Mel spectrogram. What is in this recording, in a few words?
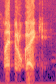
sniper down, bot; cstrike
